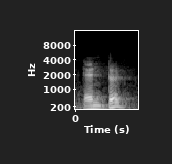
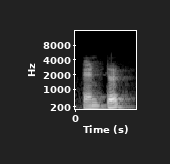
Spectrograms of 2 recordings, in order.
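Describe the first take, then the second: No difference in how they are said.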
